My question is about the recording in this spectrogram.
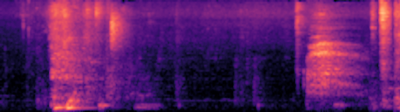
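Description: A man drinking from a large glass cylinder of Red Bull makes a loud voiced gulping sound about half a second in. Near the end Red Bull pours into the cylinder with a short splashing rush.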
